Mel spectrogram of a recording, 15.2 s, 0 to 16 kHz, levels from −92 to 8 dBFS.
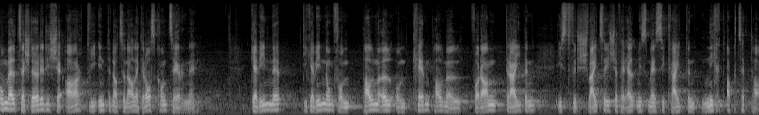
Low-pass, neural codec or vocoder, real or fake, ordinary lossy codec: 14.4 kHz; vocoder, 44.1 kHz, 128 mel bands every 256 samples, BigVGAN v2; fake; none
